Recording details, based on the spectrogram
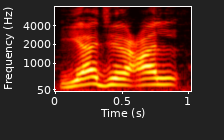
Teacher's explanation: जैसे यजअल तो जीम पर जज़म है, हुरूफ कलकला है, इसलिए वहाँ पर कलकला हो रहा है।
